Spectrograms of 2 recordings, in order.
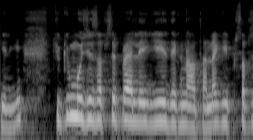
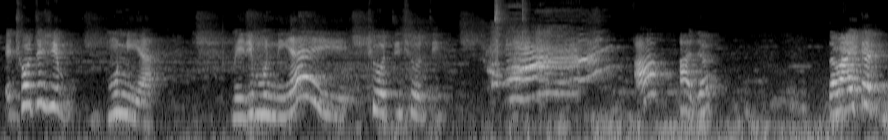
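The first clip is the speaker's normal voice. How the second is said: put-on much higher, sing-song baby talk; cooing baby talk; 8 semitones higher than usual. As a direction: coo to the little one like a doll. Mother coos to her baby. (माँ अपने छोटे बच्चे से ऊँची दुलार भरी तोतली आवाज़ में बात करती है)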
